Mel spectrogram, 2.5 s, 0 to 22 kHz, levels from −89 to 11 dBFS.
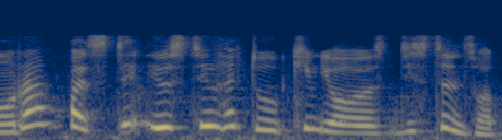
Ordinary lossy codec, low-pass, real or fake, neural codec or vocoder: none; none; fake; codec, 16 kHz, 2 kbps, X-Codec, HuBERT features, trained on LibriSpeech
